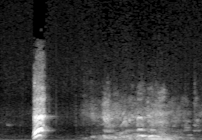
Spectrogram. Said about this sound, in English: I've got the hiccups. Oh, fine. Never mind. I think they've stopped now.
